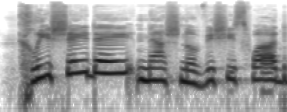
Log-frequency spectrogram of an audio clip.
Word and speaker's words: vichyssoise: Also, National Vichyosi Day. I'm not French, so I don't know how to pronounce that, but it's a thick soup made of boiled and pureed leeks. – Are you talking about vichyssoise? – Yes, of course. Vichyssoise. Maybe I should have had you say that one. – Okay. Well, I think that's how it's pronounced.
